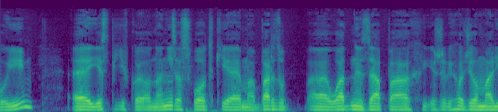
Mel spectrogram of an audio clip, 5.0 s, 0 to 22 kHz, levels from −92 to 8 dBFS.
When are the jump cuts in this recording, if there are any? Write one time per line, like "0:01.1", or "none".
0:01.1
0:01.7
